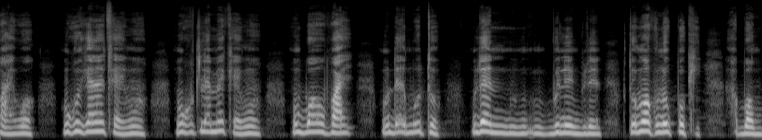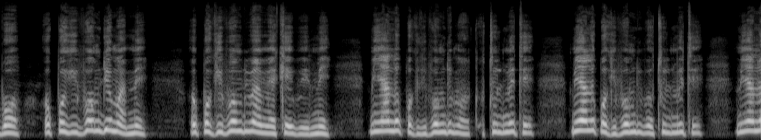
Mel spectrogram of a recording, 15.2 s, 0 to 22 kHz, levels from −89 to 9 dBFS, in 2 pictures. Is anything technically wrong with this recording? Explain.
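No, nothing technically wrong can be heard in this speech recording. No audible fault turns up at any point in the clip.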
